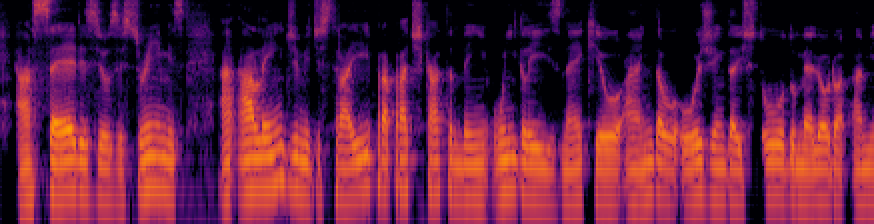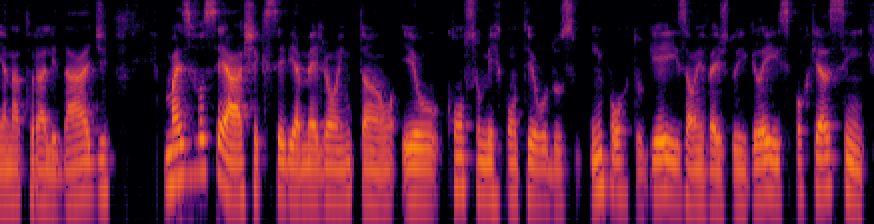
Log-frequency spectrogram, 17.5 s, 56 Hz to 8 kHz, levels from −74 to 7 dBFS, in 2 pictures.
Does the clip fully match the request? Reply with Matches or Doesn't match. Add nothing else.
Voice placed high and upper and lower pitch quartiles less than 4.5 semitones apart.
Doesn't match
